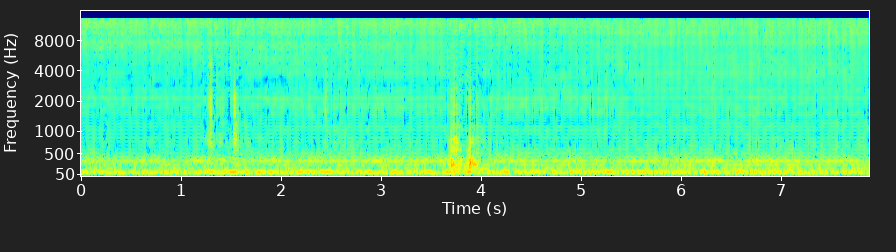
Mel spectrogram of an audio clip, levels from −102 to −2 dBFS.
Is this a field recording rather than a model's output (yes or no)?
no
